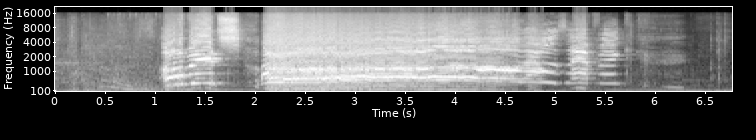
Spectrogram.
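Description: A man shouts loudly and excitedly into a close microphone.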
